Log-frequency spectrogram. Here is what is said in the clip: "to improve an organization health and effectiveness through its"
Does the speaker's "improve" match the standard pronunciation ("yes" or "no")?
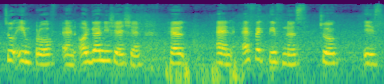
yes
